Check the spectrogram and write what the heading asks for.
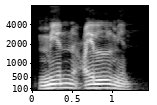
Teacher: di sana ada nun mati kemudian diikuti oleh Ain sehingga dibacanya izhar atau jelas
